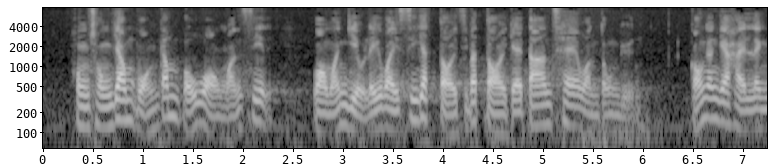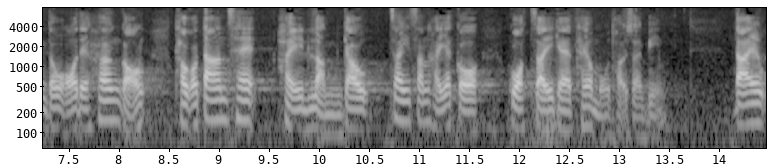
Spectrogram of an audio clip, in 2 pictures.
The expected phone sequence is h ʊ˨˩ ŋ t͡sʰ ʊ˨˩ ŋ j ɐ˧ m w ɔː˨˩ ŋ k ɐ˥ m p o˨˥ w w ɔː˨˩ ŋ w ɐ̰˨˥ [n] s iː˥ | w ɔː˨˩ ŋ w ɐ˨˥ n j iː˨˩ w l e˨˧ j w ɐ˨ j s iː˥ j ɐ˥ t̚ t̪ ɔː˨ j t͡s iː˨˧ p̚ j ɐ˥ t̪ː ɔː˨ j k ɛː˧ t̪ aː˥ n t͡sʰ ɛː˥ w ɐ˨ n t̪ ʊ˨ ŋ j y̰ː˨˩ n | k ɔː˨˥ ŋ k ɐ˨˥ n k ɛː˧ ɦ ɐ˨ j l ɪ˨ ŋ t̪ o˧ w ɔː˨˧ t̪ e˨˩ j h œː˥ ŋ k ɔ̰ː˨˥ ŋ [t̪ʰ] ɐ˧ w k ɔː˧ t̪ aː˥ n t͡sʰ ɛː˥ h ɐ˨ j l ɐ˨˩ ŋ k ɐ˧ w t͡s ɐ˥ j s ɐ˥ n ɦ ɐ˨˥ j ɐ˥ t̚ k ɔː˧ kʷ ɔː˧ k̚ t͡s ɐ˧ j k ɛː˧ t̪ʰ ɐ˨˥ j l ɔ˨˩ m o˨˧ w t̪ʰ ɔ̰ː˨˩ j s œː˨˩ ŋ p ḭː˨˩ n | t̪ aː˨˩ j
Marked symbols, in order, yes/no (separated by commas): yes, yes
